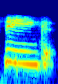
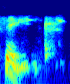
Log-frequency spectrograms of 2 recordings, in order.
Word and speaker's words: think: Pero en el inglés es diferente la pronunciación. La TH suena diferente. Suena, es que es un sonido, bueno, distinto que nuestra lengua. Entonces escuchen cómo yo lo pronuncio. Think. Suena muy suave, la T no suena duro como nuestro lenguaje, que suena ta, sino es un sonido más suave.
